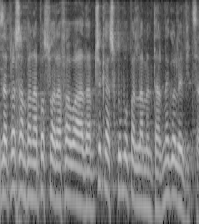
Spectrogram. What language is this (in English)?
Polish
